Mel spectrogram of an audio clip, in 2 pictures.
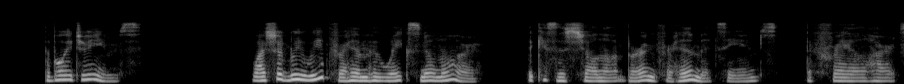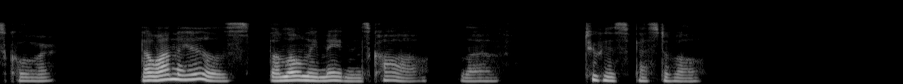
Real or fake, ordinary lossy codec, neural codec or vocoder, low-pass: fake; AAC, 48 kbps; codec, 16 kHz, 4 kbps, FreqCodec, smaller model; 7.2 kHz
